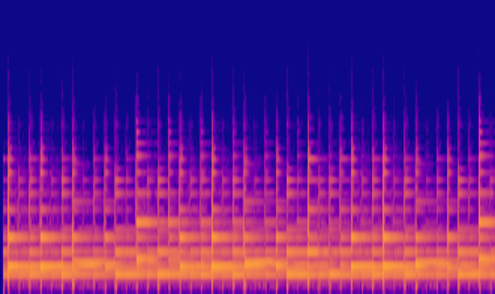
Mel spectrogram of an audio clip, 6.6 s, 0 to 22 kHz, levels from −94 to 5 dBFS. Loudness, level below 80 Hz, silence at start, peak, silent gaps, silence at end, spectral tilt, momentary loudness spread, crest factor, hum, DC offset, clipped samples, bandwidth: -22 LUFS; -64 dBFS; 0.05 s; -4 dBFS; none; 0 s; -9.5 dB/octave; 3 LU; 18 dB; none; under 0.1%; under 0.1%; 4.5 kHz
